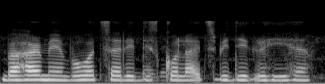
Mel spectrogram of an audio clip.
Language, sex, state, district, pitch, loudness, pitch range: Hindi, female, Arunachal Pradesh, Papum Pare, 200 Hz, -17 LUFS, 195-205 Hz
